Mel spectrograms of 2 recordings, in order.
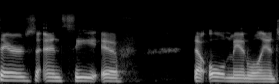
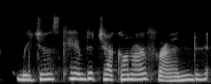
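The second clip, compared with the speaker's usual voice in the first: soft, quiet, hushed whisper, higher pitch; 6 semitones higher than usual. Playing Mara in a tabletop game, checking on a friend: quiet whisper. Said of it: "Mara's saying this in a like quiet whisper".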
